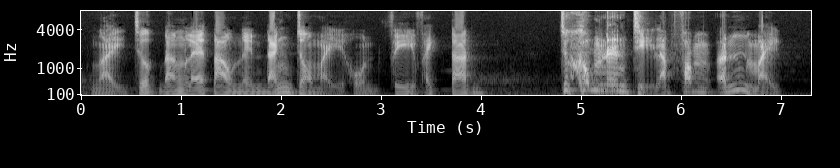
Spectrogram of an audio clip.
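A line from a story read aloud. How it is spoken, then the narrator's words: Laughing, defiant. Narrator (Vietnamese): Thầy Mạnh cười lớn, giọng đầy thách thức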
